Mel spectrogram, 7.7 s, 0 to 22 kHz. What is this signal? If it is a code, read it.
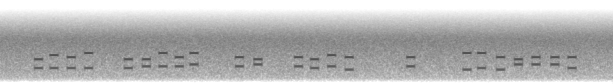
DTMF, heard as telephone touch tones, dialled by hand, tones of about 100 ms, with phone line noise. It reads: 465B 47C8D 8* 8492 8 AB2*005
